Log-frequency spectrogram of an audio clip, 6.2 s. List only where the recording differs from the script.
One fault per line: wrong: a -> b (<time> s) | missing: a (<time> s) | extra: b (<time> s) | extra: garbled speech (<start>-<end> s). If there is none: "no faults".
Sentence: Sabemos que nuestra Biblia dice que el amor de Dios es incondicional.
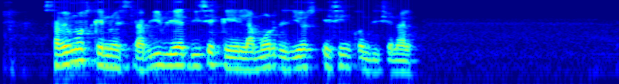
no faults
